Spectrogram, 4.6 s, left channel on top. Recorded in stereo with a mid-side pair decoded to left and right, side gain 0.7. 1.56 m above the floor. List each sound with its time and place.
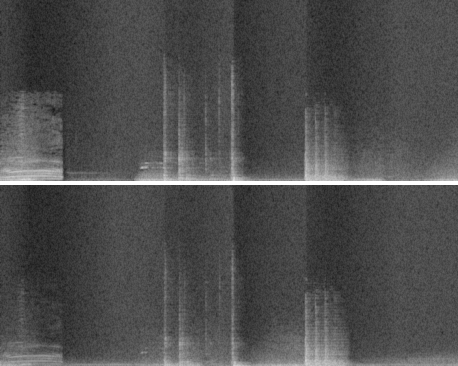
1.6 s a squeak: 65° left, 3 m
3.0 s a gunshot: straight ahead, 0.7 m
